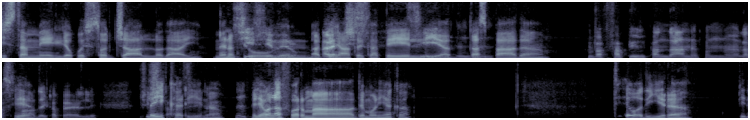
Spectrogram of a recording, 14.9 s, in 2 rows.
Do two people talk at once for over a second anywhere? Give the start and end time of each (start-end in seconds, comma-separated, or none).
2.3-4.9, 8.9-10.4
